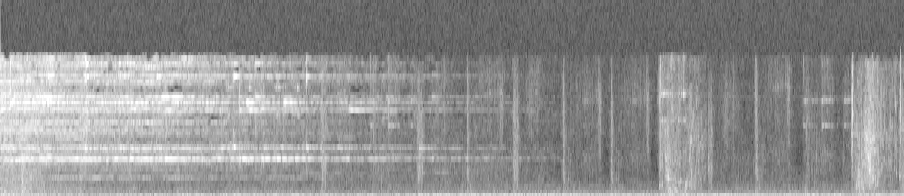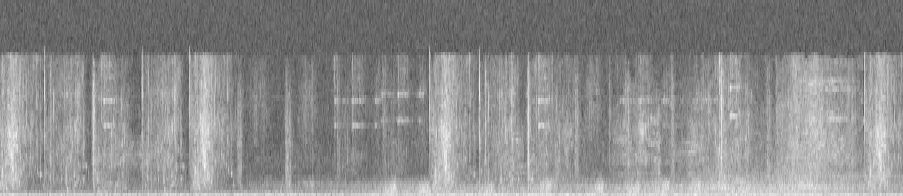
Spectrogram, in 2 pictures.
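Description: Footsteps patter steadily across stone.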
